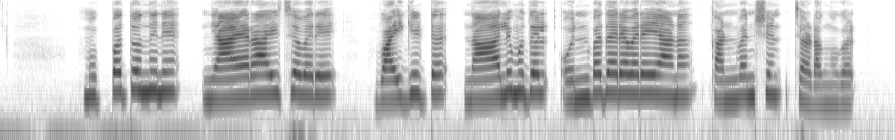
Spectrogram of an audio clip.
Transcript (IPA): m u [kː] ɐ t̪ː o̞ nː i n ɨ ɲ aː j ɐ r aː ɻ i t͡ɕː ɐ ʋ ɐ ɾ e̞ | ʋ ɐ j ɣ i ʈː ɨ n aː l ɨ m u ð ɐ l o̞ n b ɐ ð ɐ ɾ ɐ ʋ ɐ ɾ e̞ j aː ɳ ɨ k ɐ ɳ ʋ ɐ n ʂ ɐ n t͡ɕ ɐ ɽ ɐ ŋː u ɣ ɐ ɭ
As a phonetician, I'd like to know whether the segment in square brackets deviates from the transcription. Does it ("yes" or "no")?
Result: yes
